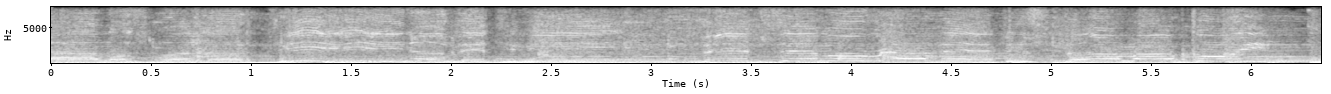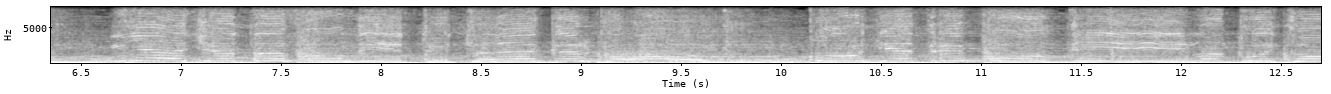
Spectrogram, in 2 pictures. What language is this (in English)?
Romanian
